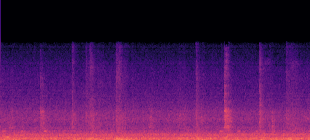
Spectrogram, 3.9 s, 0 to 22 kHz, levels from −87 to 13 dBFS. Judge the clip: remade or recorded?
remade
